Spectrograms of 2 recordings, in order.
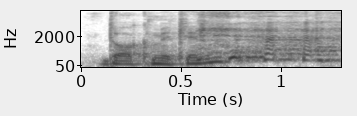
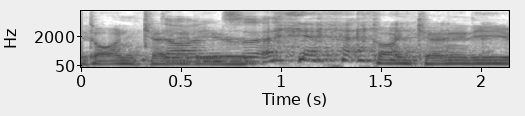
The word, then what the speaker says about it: Doc McKinney: Doc McKinney. I always mess it up. I always say Don Kennedy or Doc McKinney and El Angelo.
